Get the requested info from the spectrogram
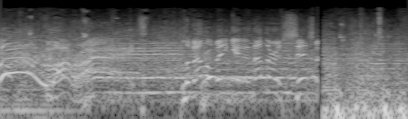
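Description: Basketball game sound in an arena: crowd noise, with short sneaker squeaks on the hardwood court, first at the start and again about two seconds in, and the ball bouncing. About three seconds in the sound cuts out for an instant and comes back as a louder, deeper crowd sound.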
